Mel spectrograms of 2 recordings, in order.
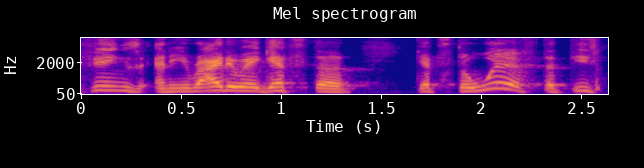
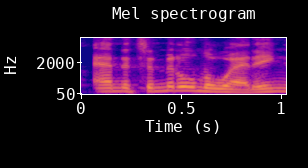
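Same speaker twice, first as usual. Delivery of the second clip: normal talking voice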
